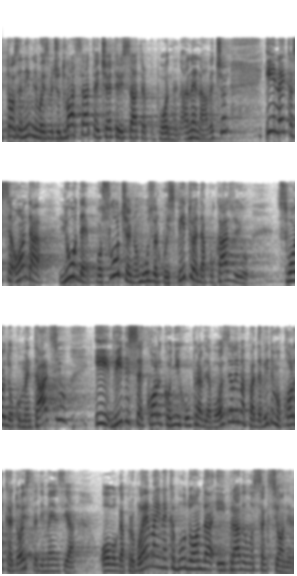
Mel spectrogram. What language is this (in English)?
Croatian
